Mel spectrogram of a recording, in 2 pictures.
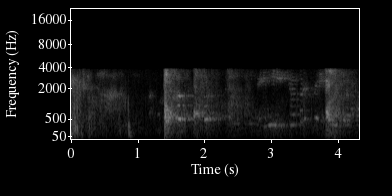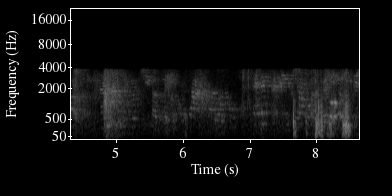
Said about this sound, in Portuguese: Eu tive uma crise de tosse, menina.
